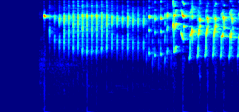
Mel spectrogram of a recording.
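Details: Fighter lovebird in 'ngekek' chatter, played to prompt other lovebirds to start singing. After half a second of silence, a fast, shrill, unbroken stream of scratchy high notes continues to the end.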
